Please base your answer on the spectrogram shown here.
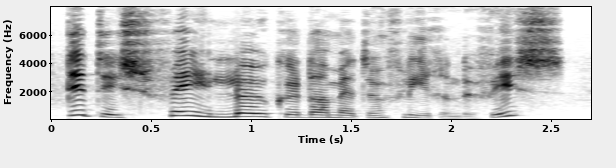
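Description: A woman's voice: on the low side, very animated, unhurried. A woman voicing a naive, emotional little boy starfish for a children's storybook. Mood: delighted.

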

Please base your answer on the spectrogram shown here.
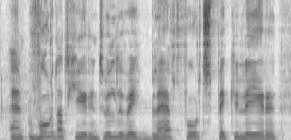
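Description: An actress playing a sharp, sceptical Flemish deputy prosecutor, challenging and sardonic in a crime drama. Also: female voice, medium pitch, steady tone, a little fast, natural voice. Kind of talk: naturalistic television crime drama acting.

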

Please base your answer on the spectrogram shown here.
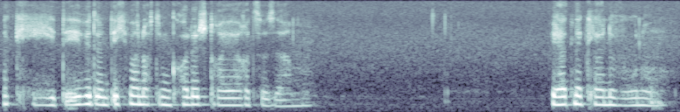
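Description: An actress playing a guarded, vulnerable young woman in a radio drama, confiding in a hushed, breathy voice. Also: medium pitch, level tone, moderate pace, lo-fi sound. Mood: hurt, confiding. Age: young adult. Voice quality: breathy, husky.

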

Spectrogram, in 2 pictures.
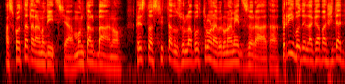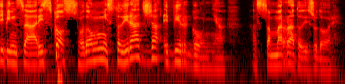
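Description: A man performing a theatrical narrative monologue as a stage storyteller, deliberate and expressive. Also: medium pitch.

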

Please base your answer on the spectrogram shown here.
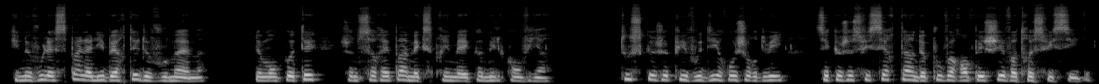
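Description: A woman's voice: fairly low pitch, mellow, close to an everyday voice. Woman reading as a firm, earnest young man. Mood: calm. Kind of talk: audiobook dialogue reading.

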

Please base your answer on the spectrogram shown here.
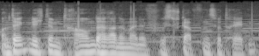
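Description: A man's voice: fairly low pitch, brisk, soft background music, lightly acted. An actor playing a resigned old countryman in a radio play, with a plain, homely way of talking. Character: old male village neighbour, resigned countryman. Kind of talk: German radio drama acting.

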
